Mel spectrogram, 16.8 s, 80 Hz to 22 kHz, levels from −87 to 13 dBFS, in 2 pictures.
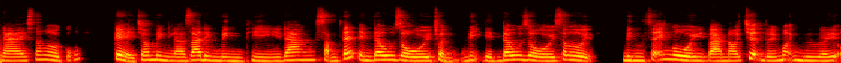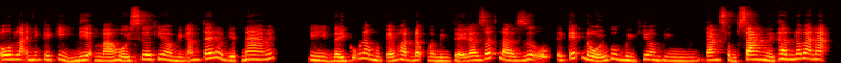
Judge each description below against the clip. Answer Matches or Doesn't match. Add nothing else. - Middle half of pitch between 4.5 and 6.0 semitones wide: Doesn't match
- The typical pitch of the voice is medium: Doesn't match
